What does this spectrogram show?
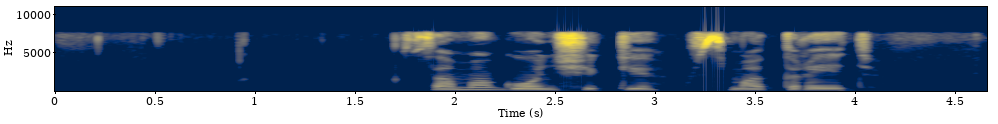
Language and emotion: Russian, neutral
